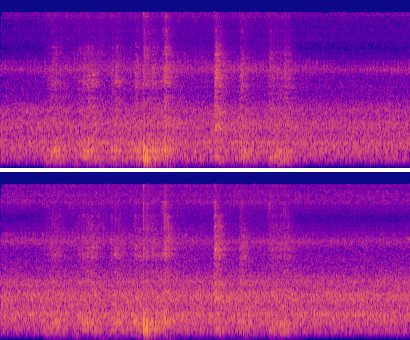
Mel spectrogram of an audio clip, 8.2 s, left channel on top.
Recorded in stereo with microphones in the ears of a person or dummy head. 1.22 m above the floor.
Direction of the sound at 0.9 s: 65° right (ahead or behind).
